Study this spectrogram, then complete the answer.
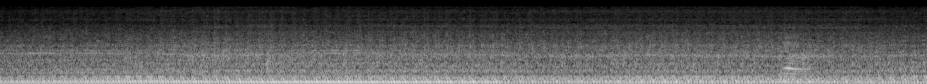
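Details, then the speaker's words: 1986 Sea Ray boat engine during restoration, idling just over 500 rpm after adjustment: low, even, steady deep rumble with no misses, the smoothest since reinstalled in the boat; compression good; earlier noise suspected from exhaust water shutter. Normal idle. "that's it has never been that's the smoothest after again since I put it put it back in the boat so I'm real happy man"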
